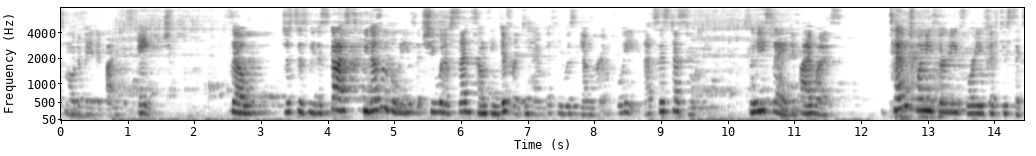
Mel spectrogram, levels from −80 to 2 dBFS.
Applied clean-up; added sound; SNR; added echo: classical method WPE with log-MMSE.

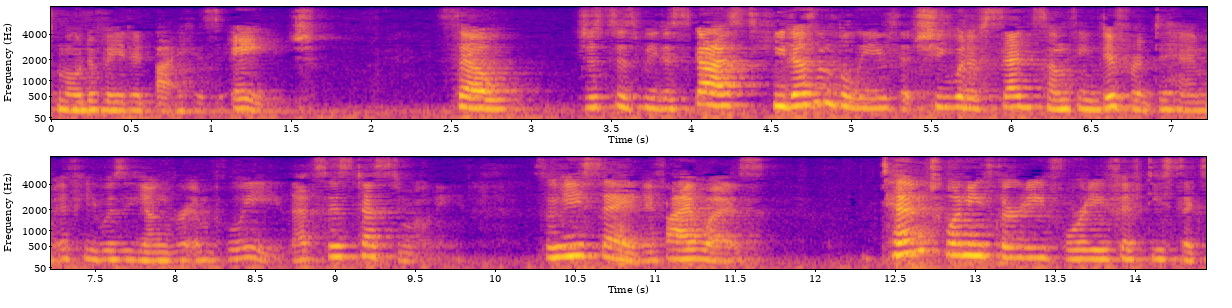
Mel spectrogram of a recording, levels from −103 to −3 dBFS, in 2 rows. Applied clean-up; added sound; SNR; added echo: none; none; none; none.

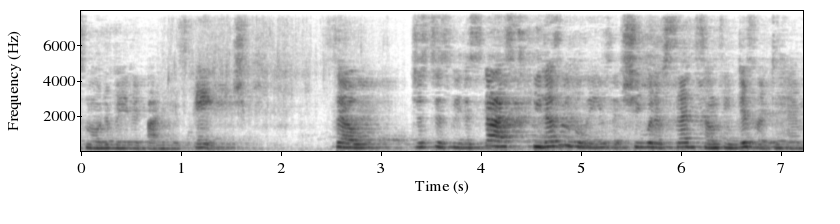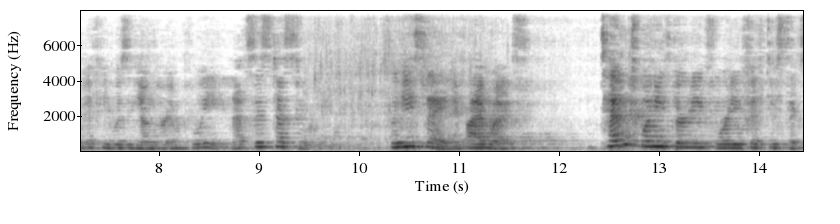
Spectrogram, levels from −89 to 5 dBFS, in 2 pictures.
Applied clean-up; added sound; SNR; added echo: neural separator model SepFormer DNS4.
